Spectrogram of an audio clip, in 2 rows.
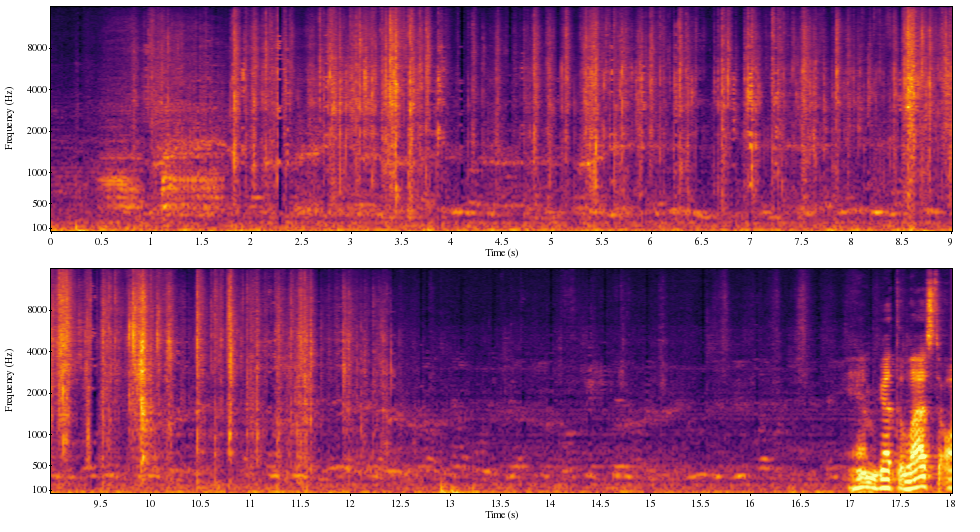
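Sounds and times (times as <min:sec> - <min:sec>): foil wrapper tearing and crinkling: 0:00.8 - 0:12.6.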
